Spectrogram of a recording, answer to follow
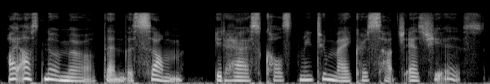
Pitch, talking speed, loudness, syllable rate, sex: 195 Hz, 220 wpm, -19 LUFS, 4.2 syllables/s, female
